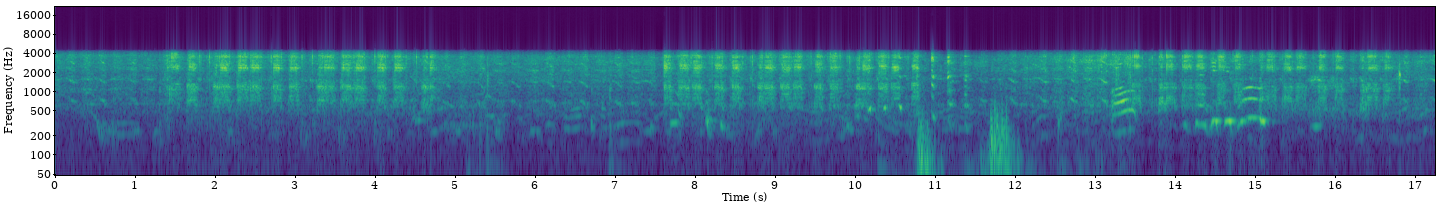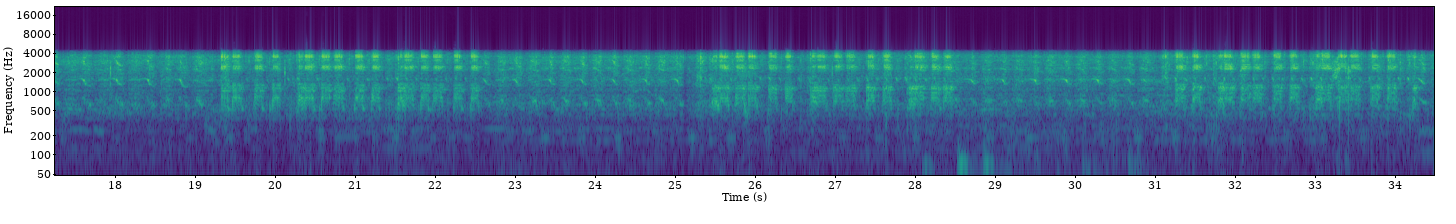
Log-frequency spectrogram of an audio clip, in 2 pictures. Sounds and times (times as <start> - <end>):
Oink: 1.4 - 5.5, 7.6 - 10.8, 13.2 - 17.0, 18.9 - 24.4, 25.3 - 30.4, 31.1 - 34.4.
